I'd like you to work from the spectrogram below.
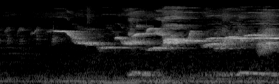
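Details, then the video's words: An Oriental magpie-robin sings a rich, fast run of varied high whistles and sweet slurred phrases, with notes sliding up and down, after a brief quiet start; song used to stir pet magpie-robins into singing. "TERAPI KACER CEPAT SEMANGAT RAJIN BUNYI"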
